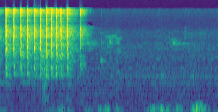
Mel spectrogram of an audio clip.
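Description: Bicycle rear freehub ratcheting as the cranks are turned backwards: a fast, even run of sharp clicks that stops just under a second in. A few dull low knocks from handling the drivetrain follow.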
